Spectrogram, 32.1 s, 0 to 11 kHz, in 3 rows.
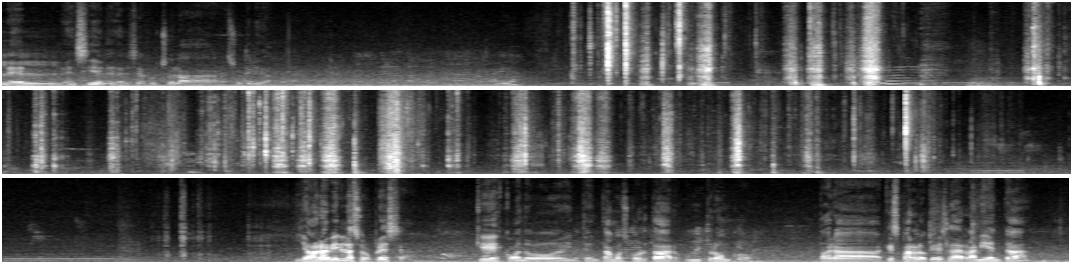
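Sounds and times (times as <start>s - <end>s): saw rasping through wood: 6.1s - 9.0s, 11.8s - 18.9s.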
